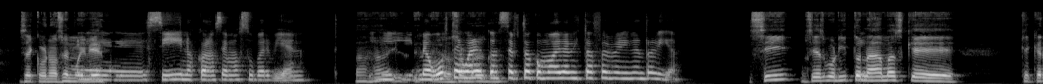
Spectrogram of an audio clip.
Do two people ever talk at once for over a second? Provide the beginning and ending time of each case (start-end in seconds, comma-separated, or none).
3.7-5.1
